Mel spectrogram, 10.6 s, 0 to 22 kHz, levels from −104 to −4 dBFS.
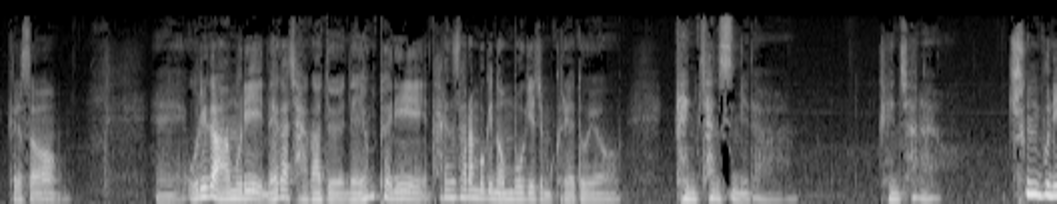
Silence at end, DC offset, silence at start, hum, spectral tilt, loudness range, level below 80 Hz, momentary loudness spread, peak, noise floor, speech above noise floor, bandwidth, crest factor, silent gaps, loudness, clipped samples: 0 s; under 0.1%; 0.1 s; none; -6 dB/octave; 7 LU; -58 dBFS; 17 LU; -6 dBFS; -63 dBFS; 36 dB; 15.5 kHz; 22 dB; none; -28 LUFS; under 0.1%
